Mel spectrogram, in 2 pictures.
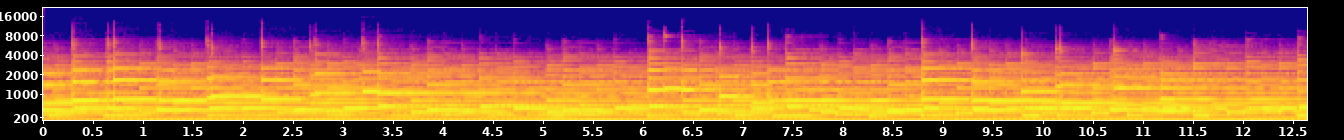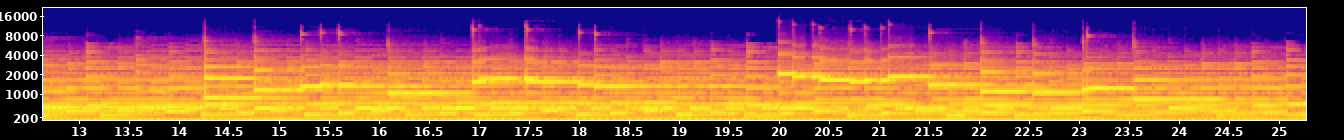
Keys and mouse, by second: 1.5 click, 3.9 click, 4.7 click, 5.2 middle click, 5.6 click, 6.8 middle click, 8.0 click, 10.1 click, 10.7 middle click, 11.8 click, 14.6 middle click, 15.3 click, 15.7 click, 17.5 middle click, 18.0 click, 19.3 click, 21.0 middle click, 21.9 click, 23.5 middle click, 24.9 middle click.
